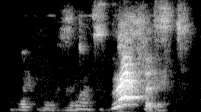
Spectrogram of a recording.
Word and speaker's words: breakfast: is all about so it's not breakfast it's breakfast breakfast see that is the spelling that you see b k f breakfast okay that's engineer awesome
